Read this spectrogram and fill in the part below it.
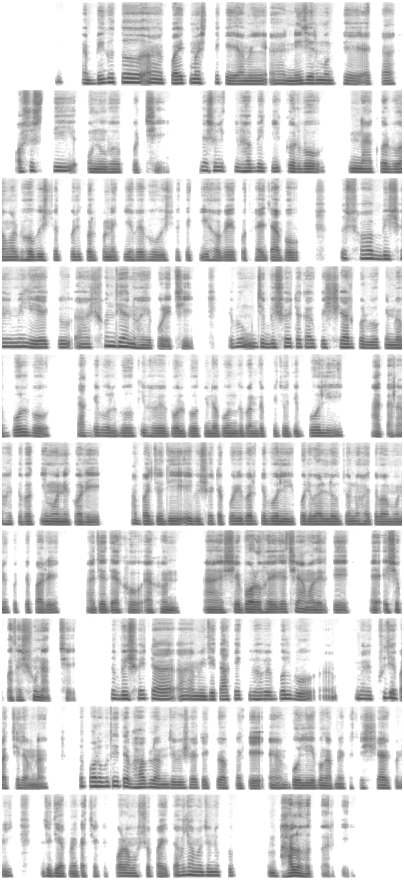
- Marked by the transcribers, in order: none
- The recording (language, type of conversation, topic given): Bengali, advice, আর্থিক দুশ্চিন্তা কমাতে আমি কীভাবে বাজেট করে সঞ্চয় শুরু করতে পারি?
